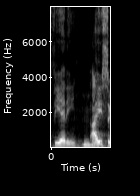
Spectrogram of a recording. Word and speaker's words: Fieri: else kind of started consciousness beginnings so guy fieri which is pronounced fee Eddie I used to call like a couple years ago Fieri but it's it's fee Eddie Eddie okay he is a chef a restaurateur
